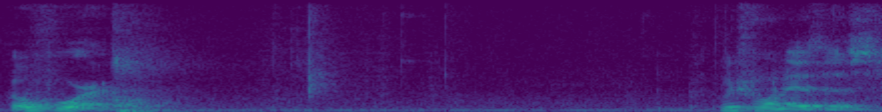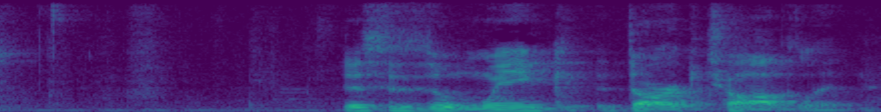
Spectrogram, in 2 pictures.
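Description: A man's voice: mid-range voice, steady tone, takes it slowly. Rambling man in an echoey room. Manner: rambling, restarts sentences, talks with mouth full. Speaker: vlog co-host. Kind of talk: casual taste-test chat. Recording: echoey room with faint noise.

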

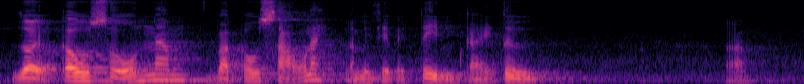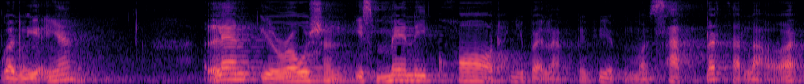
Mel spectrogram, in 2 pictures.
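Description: A man's voice: medium pitch, vocal fry, darkish tone, in a large hall, a little hiss or hum. A man teaching English exam practice, explaining answers step by step and asking rhetorical questions.

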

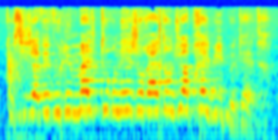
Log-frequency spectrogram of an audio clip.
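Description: Actress as a tart, indignant hotel maid. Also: female voice, high voice, fast talker, slight background noise, natural voice. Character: indignant young hotel maid, sharp-tongued. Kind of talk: stage play acting. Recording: echoey theater stage recording.

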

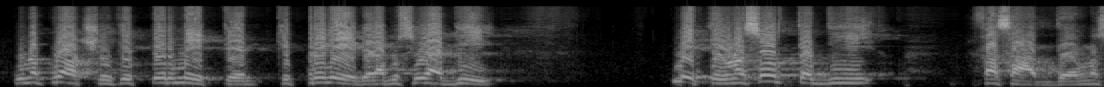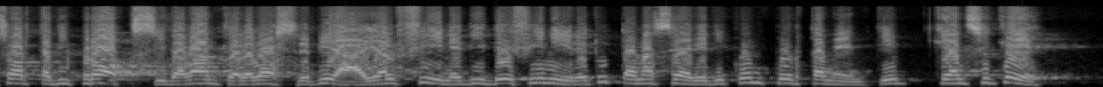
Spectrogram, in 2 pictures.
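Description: A man speaking as a meetup presenter, giving a conversational technical talk to a live audience in a hall and explaining with examples and asides. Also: sits high. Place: lecture hall.

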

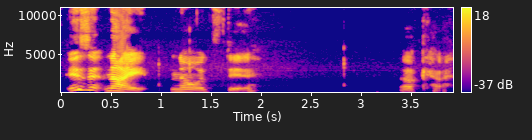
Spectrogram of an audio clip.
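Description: A young woman chats away to her stream while she plays, rambling and poking fun at herself. Her voice sits a little high, and she takes her time with each thought. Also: big pitch swings, slow pace, bright, forceful tone, rough recording. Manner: chatty, rambling, self-mocking. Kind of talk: casual live-stream chat while gaming.

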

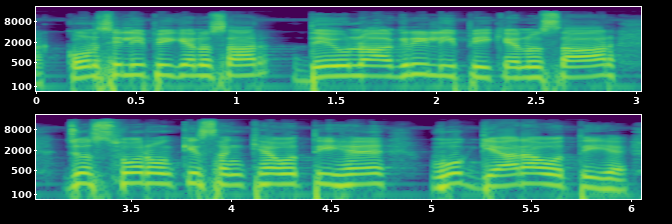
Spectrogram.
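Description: A male grammar teacher with a high, smooth, resonant voice. He teaches an online class in a patient, repetitive way. He keeps asking the students questions and answering them himself, and he drags out key terms word by word as if dictating notes. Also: fairly bright tone. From India. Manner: slow, dictating pace when spelling out terms.

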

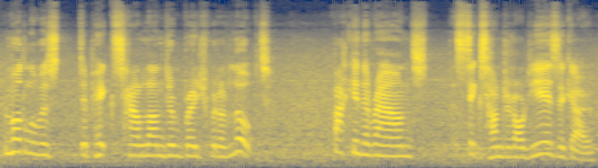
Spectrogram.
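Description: A travel vlogger walks through a city churchyard, giving a casual history tour while holding the camera at arm's length. She speaks at medium pitch and a moderate pace, with lots of fillers and restarts. Loud city noise fills the background.

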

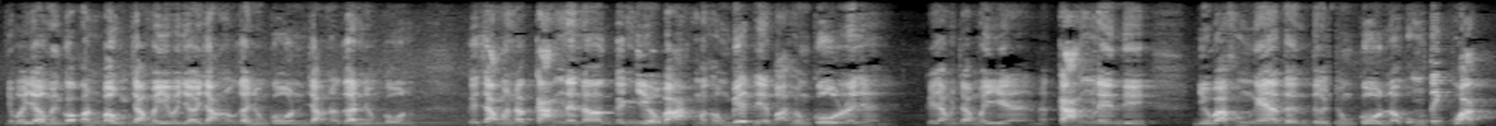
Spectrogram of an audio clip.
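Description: A man's voice: a little high, steady tone, rapid-fire, pushed and bright. A man, a songbird breeder answering viewers in a casual live chat. He is emphatic and repeats his phrases.

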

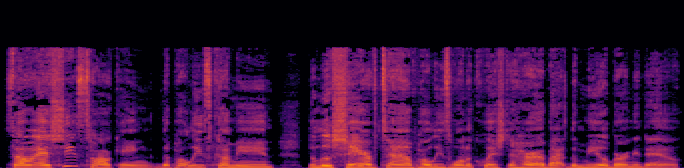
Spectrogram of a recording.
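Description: Husky woman chatting a TV recap. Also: fairly low pitch, lively intonation, moderate pace, no echo. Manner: slangy, candid, talks straight to viewers. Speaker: TV episode reviewer. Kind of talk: casual recap chat.

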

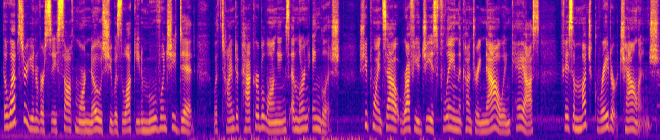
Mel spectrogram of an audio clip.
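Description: A woman reporter giving scripted news narration in a measured, clear way. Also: mid-range voice.

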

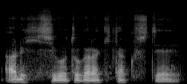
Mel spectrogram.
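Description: A man reading a ghost story in a hushed, creepy manner, his gravelly, breathy voice often close to a whisper. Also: sits low, moderate pace.

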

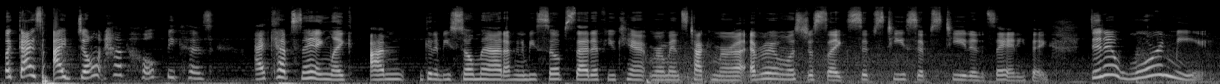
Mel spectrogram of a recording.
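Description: A young woman doing casual, playful let's play commentary for viewers into a close desk microphone, with expressive reactions. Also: fairly high pitch, normal speed, slight background noise. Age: young adult. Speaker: game streamer. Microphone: close desk microphone with headset headphones.

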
